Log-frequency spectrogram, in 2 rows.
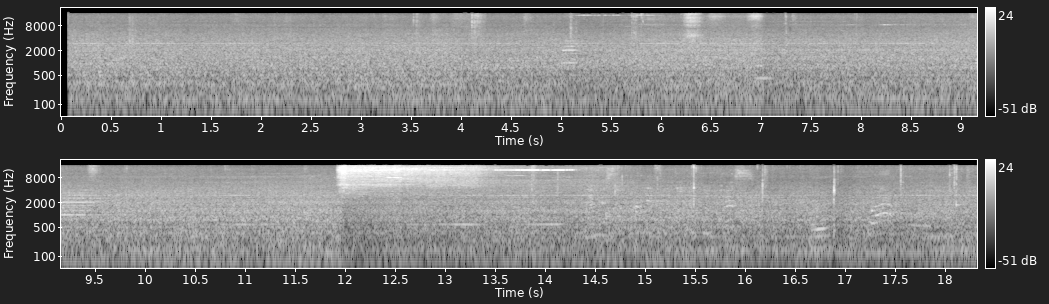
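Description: Detroit Diesel 6V92TA two-stroke diesel engine of a Novabus Classic city bus running steadily as the bus drives up and past. A burst of hissing comes about twelve seconds in.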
